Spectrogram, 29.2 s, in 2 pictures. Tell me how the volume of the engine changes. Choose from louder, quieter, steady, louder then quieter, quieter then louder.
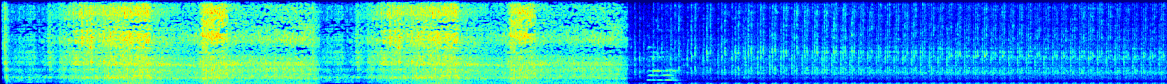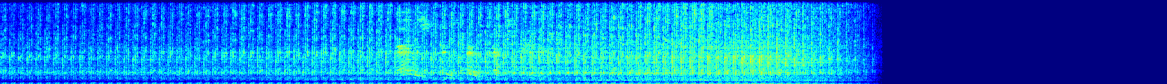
quieter then louder.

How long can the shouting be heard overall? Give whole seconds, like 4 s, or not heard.
2 s.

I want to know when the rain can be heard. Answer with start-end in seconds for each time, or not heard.
not heard.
